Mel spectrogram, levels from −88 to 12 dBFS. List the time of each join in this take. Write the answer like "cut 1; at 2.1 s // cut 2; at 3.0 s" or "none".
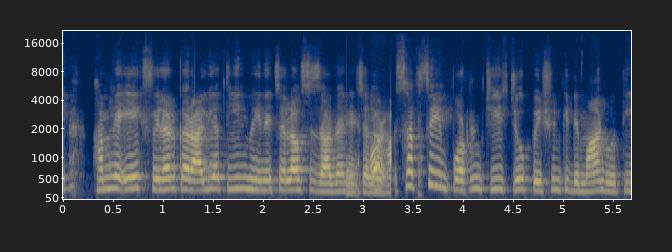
cut 1; at 3.1 s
